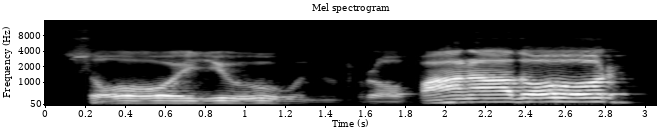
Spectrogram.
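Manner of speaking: slow, low crooning rock singer. Retold or imitated. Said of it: "but then he goes".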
